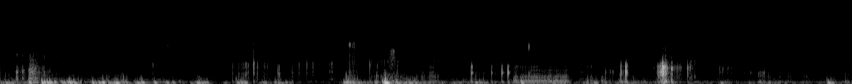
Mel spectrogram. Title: stomach noises from drinking water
